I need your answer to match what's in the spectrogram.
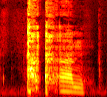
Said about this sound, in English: Sorry about this cough.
